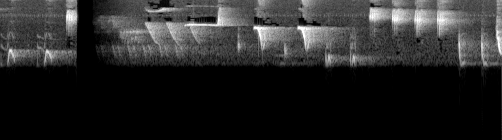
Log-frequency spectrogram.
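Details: White-eared bulbul giving a rapid run of bright, chirpy notes, some sliding downward, others short and clipped, repeated more than twice a second.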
